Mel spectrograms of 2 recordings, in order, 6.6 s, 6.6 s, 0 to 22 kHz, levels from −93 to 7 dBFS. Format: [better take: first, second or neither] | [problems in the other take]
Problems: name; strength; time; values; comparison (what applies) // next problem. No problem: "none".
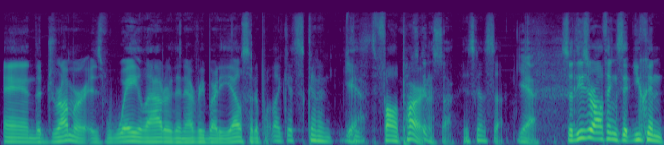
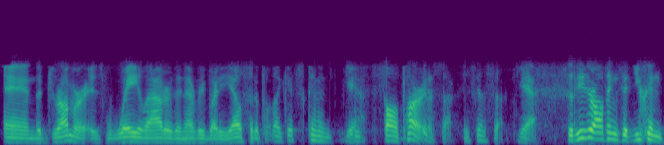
first | phone-call audio; poor line; nothing above 3.5 kHz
